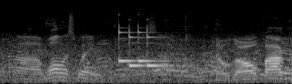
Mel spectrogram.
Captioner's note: chime dings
